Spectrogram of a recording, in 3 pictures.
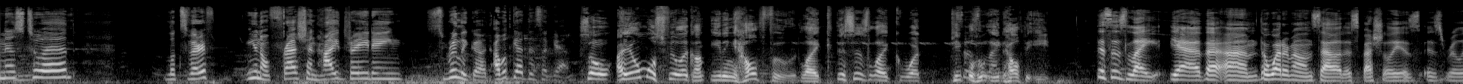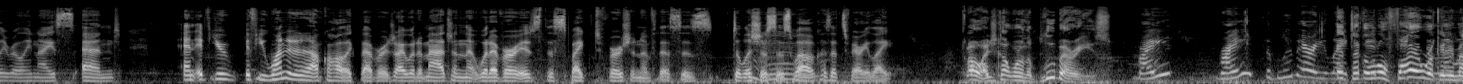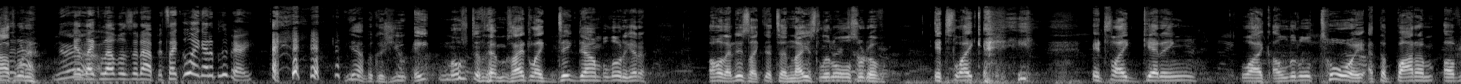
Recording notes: live from the first day of the Festival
